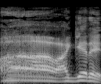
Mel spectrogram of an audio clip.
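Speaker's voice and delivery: high, slow, drawn-out dawning realization. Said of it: "it takes me where I have to go".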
